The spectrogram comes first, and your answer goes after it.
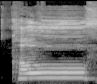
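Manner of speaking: "খৌফ" with a long au, ending on f; sustained recitation-style "খৌফ"; one-alif stretch. Shown as a demonstration. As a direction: hold the au of "খৌফ" before the f. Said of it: "একালিফ টেনে পড়বো".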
